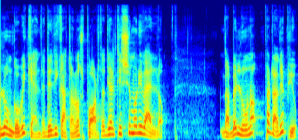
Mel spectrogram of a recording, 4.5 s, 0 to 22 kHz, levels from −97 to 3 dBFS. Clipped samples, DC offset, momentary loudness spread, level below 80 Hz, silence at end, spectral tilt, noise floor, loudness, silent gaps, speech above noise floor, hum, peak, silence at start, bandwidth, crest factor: under 0.1%; under 0.1%; 7 LU; -54 dBFS; 0.05 s; -5.5 dB/octave; -57 dBFS; -20 LUFS; none; 38 dB; none; -4 dBFS; 0 s; 18.5 kHz; 16 dB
